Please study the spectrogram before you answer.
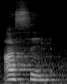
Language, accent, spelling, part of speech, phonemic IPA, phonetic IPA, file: Armenian, Eastern Armenian, ասել, verb, /ɑˈsel/, [ɑsél], Hy-ասել.ogg
- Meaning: 1. to say 2. to tell 3. to indicate, to point 4. to order, to command 5. to ask 6. to answer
